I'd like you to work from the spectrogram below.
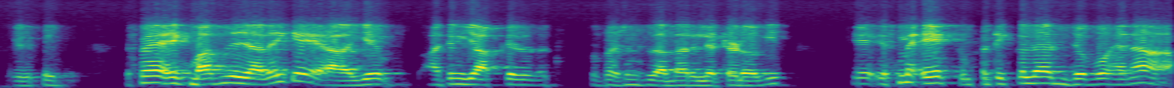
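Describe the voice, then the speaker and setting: A man's fairly high voice with ordinary pitch variation, at a moderate pace, against a quiet background with audible room echo. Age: 20s. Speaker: podcast host. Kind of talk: interview. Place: home room. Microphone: video call.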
